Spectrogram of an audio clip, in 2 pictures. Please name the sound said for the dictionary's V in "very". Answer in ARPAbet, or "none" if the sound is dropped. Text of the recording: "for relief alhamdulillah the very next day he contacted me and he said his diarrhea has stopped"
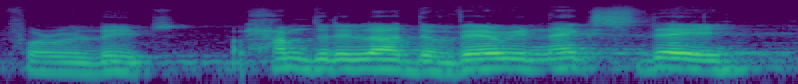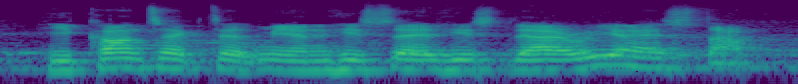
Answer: V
